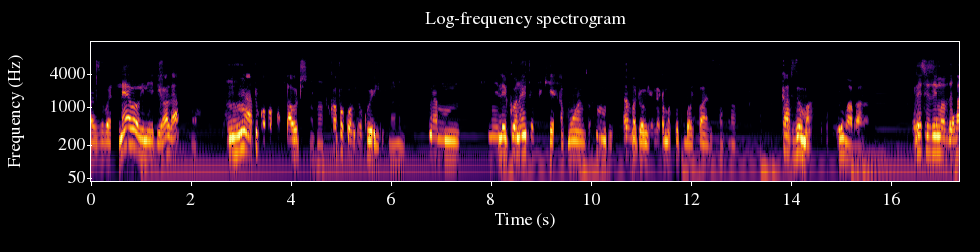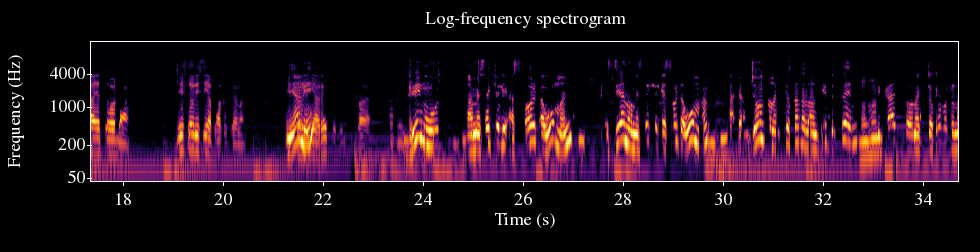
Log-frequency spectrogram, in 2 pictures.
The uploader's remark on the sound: Sorry About The sound. We outside.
